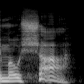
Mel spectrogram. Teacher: Mosheh for Moses, which we do in Tiberian Hebrew, they say Moshah, in fact they don't even have an eh sound, which is really interesting, 'cause a Babylonian Jew could never say Yahweh, 'cause there's no eh in his language: it doesn't exist.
